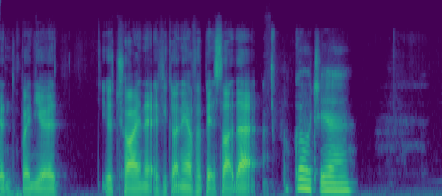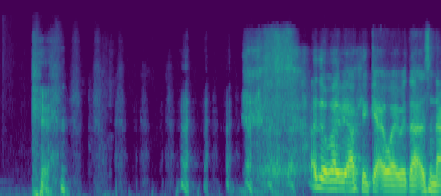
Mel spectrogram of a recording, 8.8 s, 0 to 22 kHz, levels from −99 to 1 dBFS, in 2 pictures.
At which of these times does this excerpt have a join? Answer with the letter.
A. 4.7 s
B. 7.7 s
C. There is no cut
A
